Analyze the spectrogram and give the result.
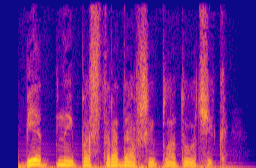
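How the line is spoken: Tender. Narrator (Russian): нежно сказала она

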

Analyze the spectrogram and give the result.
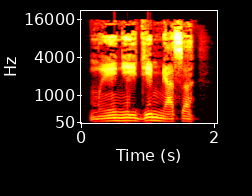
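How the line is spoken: Muttering. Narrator (Russian): буркнул Михаил

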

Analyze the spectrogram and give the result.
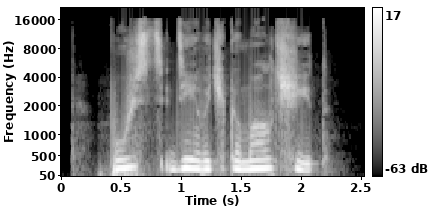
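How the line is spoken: Whisper close to ear. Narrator (Russian): сказали шепотом у самого ее уха

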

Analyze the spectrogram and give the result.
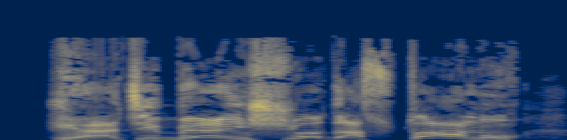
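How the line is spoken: Yelling back. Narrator (Russian): заорал в ответ Бастер

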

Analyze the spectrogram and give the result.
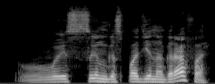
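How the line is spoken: Strained, forced out. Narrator (Russian): выдавил из себя Карил

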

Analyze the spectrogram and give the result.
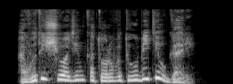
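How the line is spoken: Excited exclamation. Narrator (Russian): возбужденно воскликнула Гермиона

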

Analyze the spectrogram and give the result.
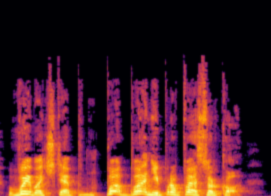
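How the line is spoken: Hoarse croak. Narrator (Ukrainian): прохрипів він

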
